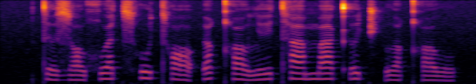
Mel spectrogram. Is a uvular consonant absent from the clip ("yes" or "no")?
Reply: no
